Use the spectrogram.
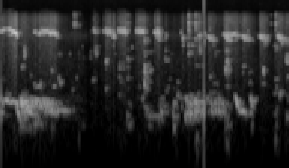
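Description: High-quality pet pigeons coo softly and repeatedly nearby, with low throaty calls overlapping light chirps in a quiet setting.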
